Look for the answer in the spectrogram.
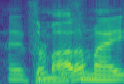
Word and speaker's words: D'Amato: It's not, because there's this, and actually, this is rare for D'Amato films too. Am I saying that right? – D'Amato, yeah.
